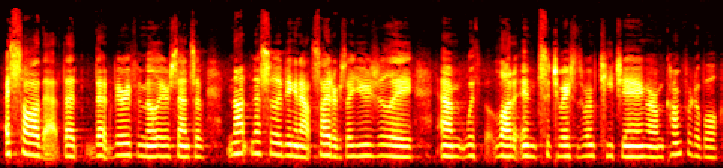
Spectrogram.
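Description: A woman giving a meditation talk as a teacher, speaking in a reflective, conversational and gently instructive way, with personal anecdotes. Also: on the low side. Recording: dull, muffled lo-fi sound.

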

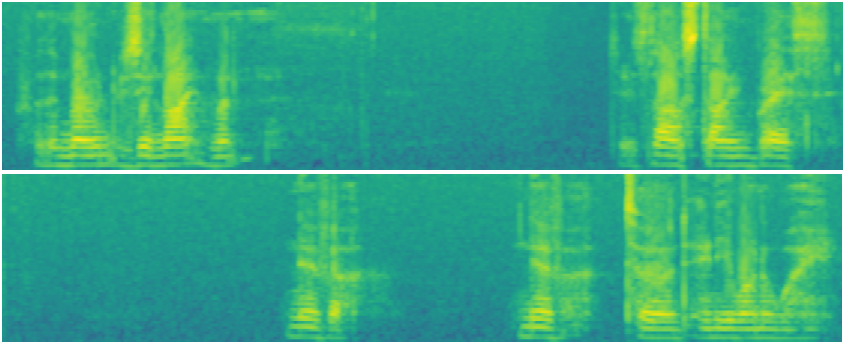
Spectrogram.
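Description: A man giving a contemplative guided meditation as a Buddhist teacher, speaking in measured phrases with long pauses. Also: medium pitch, creaky, darkish tone, rough recording. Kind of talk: guided meditation and dharma talk.

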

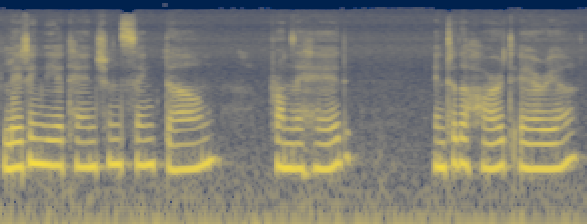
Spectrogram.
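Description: A woman meditation teacher leading a guided meditation in a gentle, unhurried way with long pauses. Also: mid-range voice, flat delivery, poor audio. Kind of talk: guided loving-kindness meditation.

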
